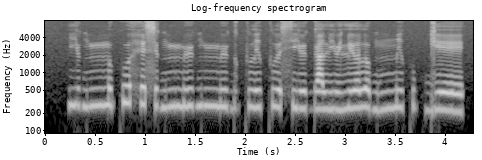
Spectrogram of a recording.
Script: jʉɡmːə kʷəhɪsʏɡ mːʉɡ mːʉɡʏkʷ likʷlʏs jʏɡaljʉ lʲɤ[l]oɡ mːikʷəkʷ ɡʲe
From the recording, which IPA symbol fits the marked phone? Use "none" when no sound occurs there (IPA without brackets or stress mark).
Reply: l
